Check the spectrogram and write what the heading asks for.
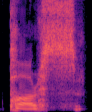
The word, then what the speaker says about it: Pars: And of course, Arabs have a hard time pronouncing the letter P, so anything in the Persian language that did begin with a P became an F sound. So Pars, the region in the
